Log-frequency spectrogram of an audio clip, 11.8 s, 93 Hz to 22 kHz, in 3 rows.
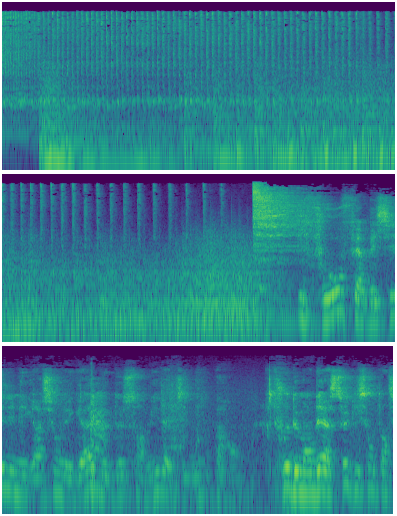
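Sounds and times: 
spinning prize wheel clicking: 0.0s - 6.2s
speech: 6.9s - 11.7s.

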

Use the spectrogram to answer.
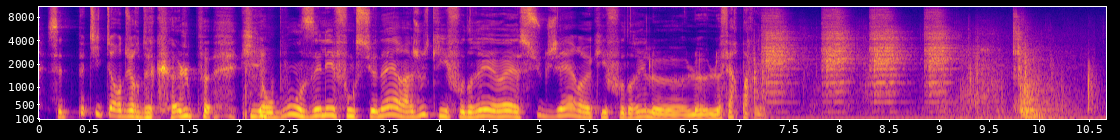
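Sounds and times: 
speech: 0.0s - 7.8s
laughter: 1.2s - 2.9s
red alert alarm in pulsing harmonic blasts: 7.2s - 9.2s.

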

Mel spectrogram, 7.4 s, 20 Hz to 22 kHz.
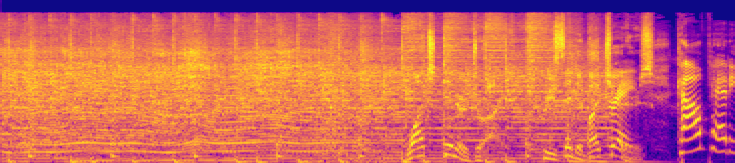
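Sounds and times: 
stock race car tires squealing and skidding: 0.0s - 5.1s
stock race car engine roaring out of a parking lot: 0.0s - 6.0s
speech: 4.1s - 7.3s.

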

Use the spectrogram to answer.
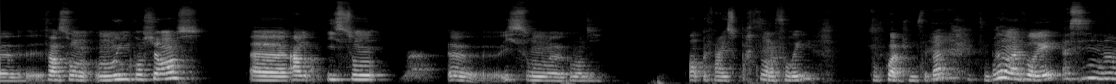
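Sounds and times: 
speech: 0.0s - 6.1s, 6.9s - 11.1s
dog barking: 4.0s - 4.5s.

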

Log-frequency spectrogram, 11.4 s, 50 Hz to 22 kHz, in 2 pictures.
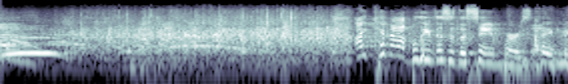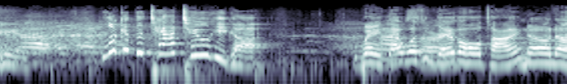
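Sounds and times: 
person cheering: 0.0s - 0.9s
crowd applauding: 0.0s - 5.3s
laughter: 0.0s - 7.2s, 8.5s - 10.1s
speech: 4.1s - 8.4s, 9.2s - 11.3s.

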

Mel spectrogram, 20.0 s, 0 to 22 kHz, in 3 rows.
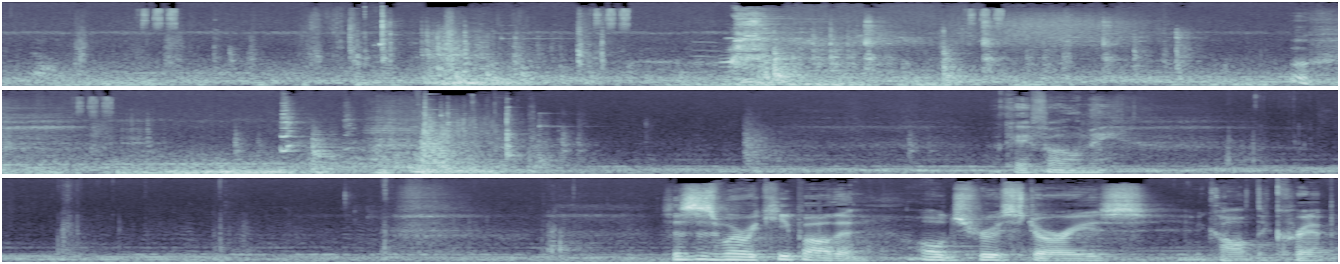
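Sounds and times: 
heavy door grinding and scraping open: 0.0s - 11.6s
low rumble: 0.0s - 11.6s
faint high whine: 0.0s - 20.0s
speech: 11.9s - 12.2s, 16.7s - 20.0s.

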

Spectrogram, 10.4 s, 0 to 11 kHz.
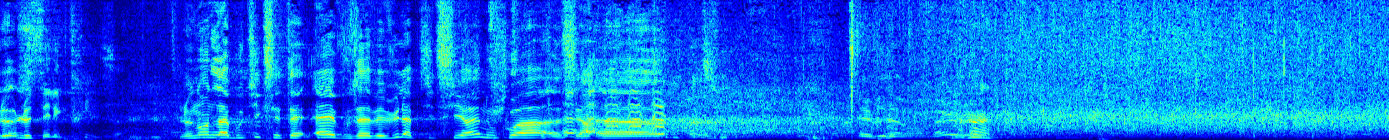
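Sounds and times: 
speech: 0.0s - 7.6s
laughter: 3.7s - 8.0s
audience applause after a joke: 4.8s - 10.4s.

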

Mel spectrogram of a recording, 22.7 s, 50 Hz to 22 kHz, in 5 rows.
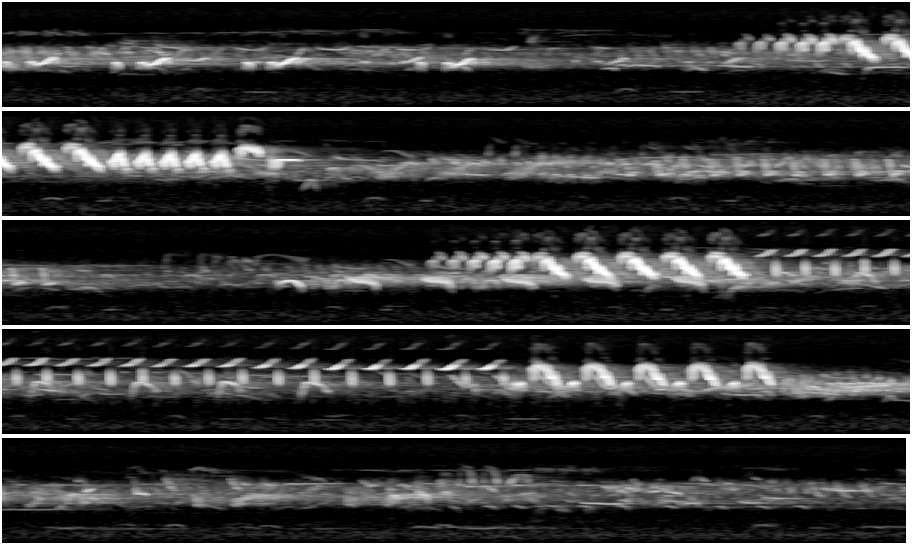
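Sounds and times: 
faint birdsong: 0.0s - 22.6s
bird twittering and chirps: 3.6s - 6.2s, 10.4s - 22.6s
tree pipit Anthus trivialis singing from a perch on an isolated tree: 3.8s - 6.2s, 10.5s - 22.0s.

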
